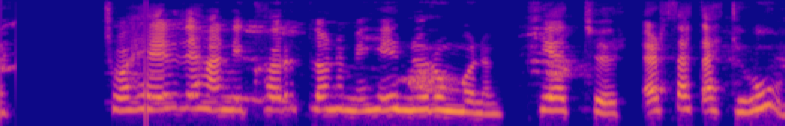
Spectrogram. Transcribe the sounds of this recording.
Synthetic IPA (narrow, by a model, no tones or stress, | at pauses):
svɔɦejvðɪɦanːikʰœɾt̪lanʏmiɦɪːnːʏɾumːɔnʏmçɛːt̪ʰʏɾɛɾ̥θɛht̪aɛhcɪhuː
